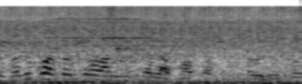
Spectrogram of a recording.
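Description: A man's voice talking, over a steady low rumble of background noise.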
